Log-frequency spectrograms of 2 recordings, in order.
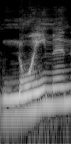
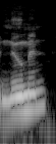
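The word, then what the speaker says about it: von Neumann: Von noyman uh I I heard it pronounced noyman instead of Newman but um but yeah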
